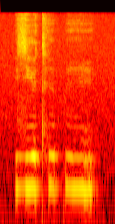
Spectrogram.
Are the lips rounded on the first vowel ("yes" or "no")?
no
